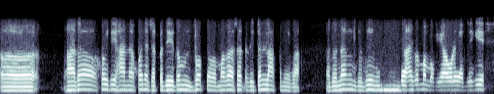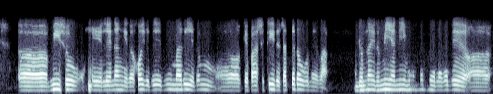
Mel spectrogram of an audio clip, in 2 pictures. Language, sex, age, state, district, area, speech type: Manipuri, male, 45-60, Manipur, Imphal East, rural, conversation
